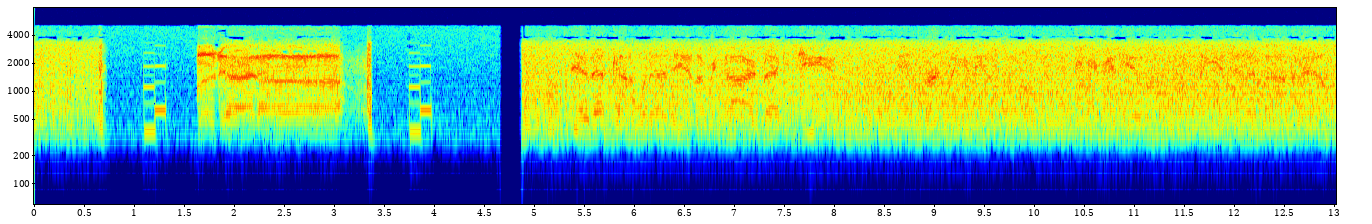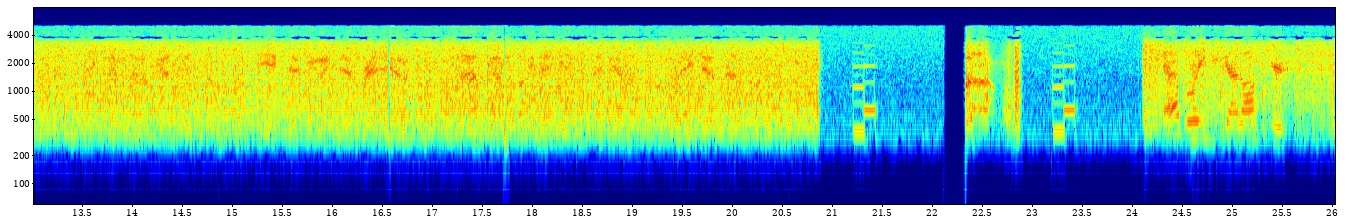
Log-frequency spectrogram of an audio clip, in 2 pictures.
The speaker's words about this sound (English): With your radio, it was coming in really good. It's not doing too well right now. A lot of static on it. Can't hardly make out.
